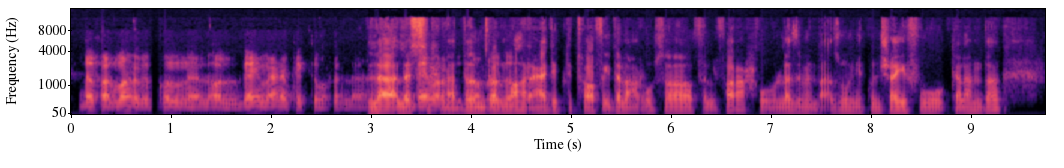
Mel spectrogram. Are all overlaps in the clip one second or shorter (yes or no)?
no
